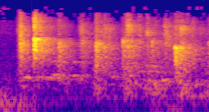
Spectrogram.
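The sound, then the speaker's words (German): Brief, scattered applause from a few people, a run of soft, sharp claps with uneven rhythm over about two seconds, with no voices. “Ein Applaus für Wiebke.”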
